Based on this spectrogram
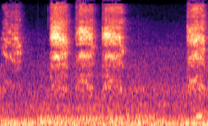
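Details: A loud Steller's jay in a tree near crocosmia in a Seattle yard gives five harsh, raspy, squawking calls, mostly about half a second apart with one longer pause, over a low background rumble.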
